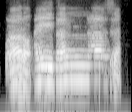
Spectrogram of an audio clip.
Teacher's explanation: Jadi nunnya itu tasdid, ya. Nunnya tasdid maka digunakan minimal 2 harokat.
